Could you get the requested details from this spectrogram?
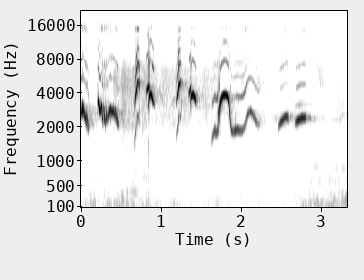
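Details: Oriental magpie-robin, lively singer opening its tail, a lure to trigger singing in other magpie-robins: sharp clipped chirps alternating with bending, wavy whistled notes, then two level whistles after a short pause, against a quiet background.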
